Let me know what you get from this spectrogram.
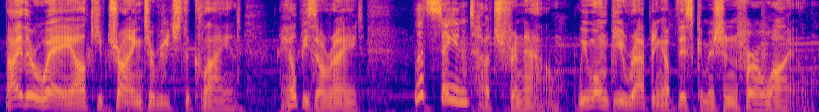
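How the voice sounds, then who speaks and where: An actor playing an excitable, friendly young male information broker in a video game, with an animated, informal delivery. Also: mid-range voice, normal speed. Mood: uneasy, concerned. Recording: music under the voice.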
